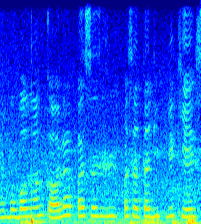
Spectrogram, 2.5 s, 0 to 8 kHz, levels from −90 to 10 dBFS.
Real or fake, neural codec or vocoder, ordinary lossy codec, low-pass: real; none; none; none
